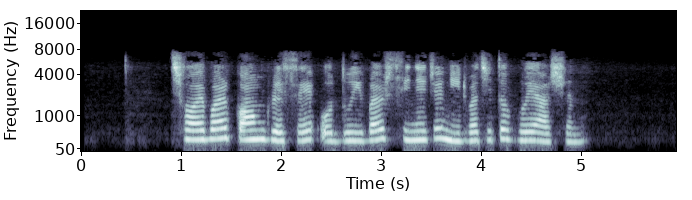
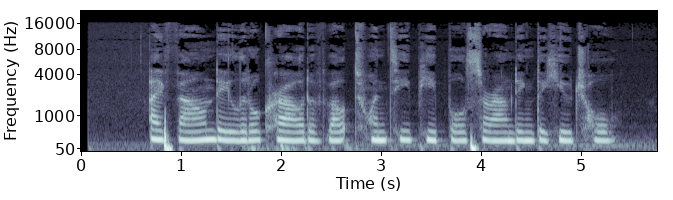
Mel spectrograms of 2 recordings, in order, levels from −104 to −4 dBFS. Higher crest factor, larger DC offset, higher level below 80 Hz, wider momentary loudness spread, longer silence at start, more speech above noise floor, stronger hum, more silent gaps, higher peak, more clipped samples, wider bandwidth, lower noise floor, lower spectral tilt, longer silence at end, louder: about the same, 18 dB vs 20 dB; neither; second, -64 dBFS vs -32 dBFS; about the same, 7 LU vs 7 LU; first, 0.9 s vs 0.7 s; first, 62 dB vs 31 dB; neither; neither; about the same, -2 dBFS vs -4 dBFS; neither; second, 7.6 kHz vs 16.5 kHz; first, -79 dBFS vs -53 dBFS; second, -4.5 dB/octave vs -6 dB/octave; first, 0.9 s vs 0.4 s; first, -17 LUFS vs -23 LUFS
